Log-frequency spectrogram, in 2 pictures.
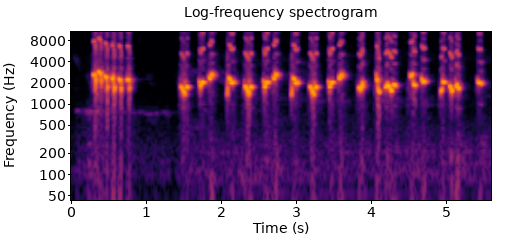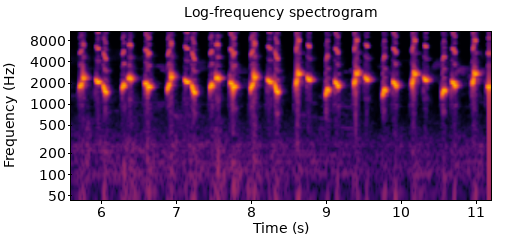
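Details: Long steady series of clear chirped notes from a sooty-headed bulbul, 'ropel panjang' style, intended to lure other bulbuls into singing; roughly three to four notes per second after a brief opening burst and silence.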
